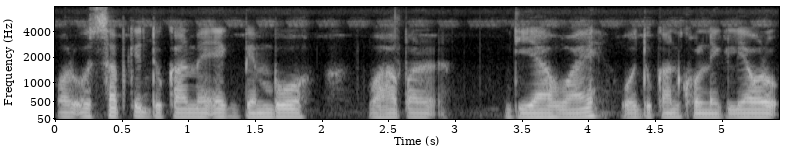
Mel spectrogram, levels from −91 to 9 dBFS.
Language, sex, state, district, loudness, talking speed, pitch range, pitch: Hindi, male, Meghalaya, West Garo Hills, -20 LUFS, 200 wpm, 95-100 Hz, 100 Hz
